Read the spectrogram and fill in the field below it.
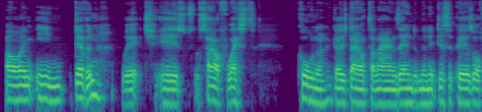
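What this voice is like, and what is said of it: South London English accent. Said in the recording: “that's where most of my accent is from, South London”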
